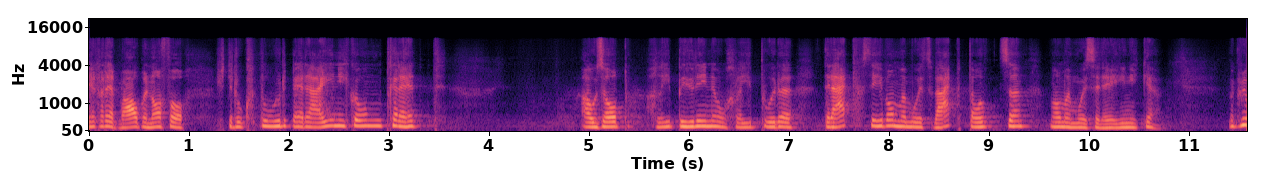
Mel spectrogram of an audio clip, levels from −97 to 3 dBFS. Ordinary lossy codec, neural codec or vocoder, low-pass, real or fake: none; codec, 16 kHz in and 24 kHz out, 0.6 kbps, FocalCodec, streaming, 2048 codes; 10.8 kHz; fake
